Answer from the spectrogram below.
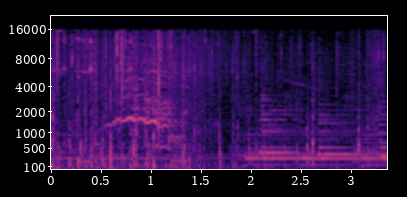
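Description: Rhythmic hooves clip-clop along while a horse lets out a loud, wavering whinny, followed by a longer, sustained neigh as the hoofbeats continue.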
